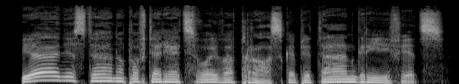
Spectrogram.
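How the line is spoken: Soft. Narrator (Russian): мягко сказал Леклерк

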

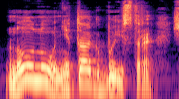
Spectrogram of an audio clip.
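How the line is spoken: Giggling. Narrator (Russian): хихикнул Сергей

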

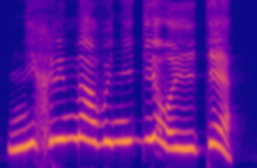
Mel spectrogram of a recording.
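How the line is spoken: Woman shouting. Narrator (Russian): закричала женщина

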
